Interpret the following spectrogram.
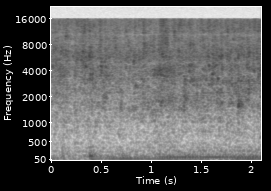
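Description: Aquarium filters running beside a fish tank: a low steady hum under faint running water.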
